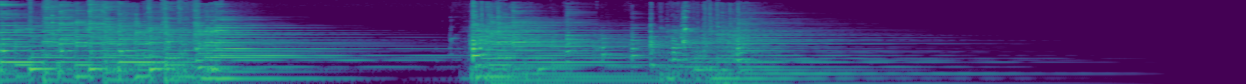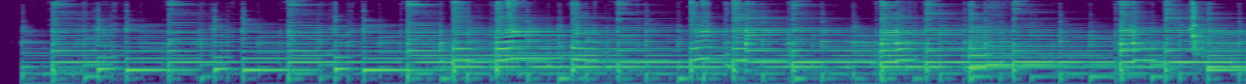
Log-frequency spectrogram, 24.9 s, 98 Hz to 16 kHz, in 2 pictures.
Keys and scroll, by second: 18.2 ctrl+t, 19.1 ctrl+t.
